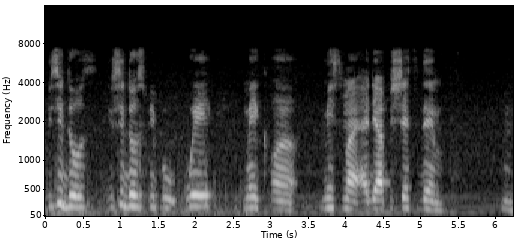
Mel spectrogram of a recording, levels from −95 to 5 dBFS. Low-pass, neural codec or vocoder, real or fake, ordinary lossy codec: 7.2 kHz; none; real; none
